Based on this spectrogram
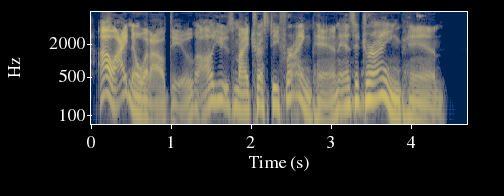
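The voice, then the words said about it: Whiny cartoon character voice. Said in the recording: “your Brock impression? ... that's how Brock talks in my brain ... Having your eyes closed doesn't affect the pitch of your voice ... he's kind of whiny”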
